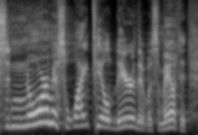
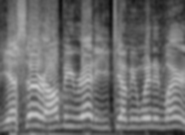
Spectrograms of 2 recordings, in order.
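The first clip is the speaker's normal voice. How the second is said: put-on louder, higher, eager to please the old man; eager yes sir; 4 semitones higher, 8 dB louder than usual. Accepting the fishing invite from Mister Applin, eager and loud. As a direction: snap to it like a keen recruit.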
